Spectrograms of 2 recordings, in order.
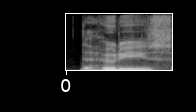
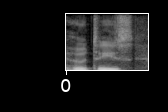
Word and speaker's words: Houthis: Iran supports Hezbollah out of Lebanon, Hamas out of the Gaza Strip, the Houthis, I always pronounce it incorrectly, Houthis in Yemen.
